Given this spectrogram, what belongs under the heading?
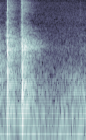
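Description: Two quick, sharp hand claps ring out close together in a quiet room, each with a short bright snap.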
